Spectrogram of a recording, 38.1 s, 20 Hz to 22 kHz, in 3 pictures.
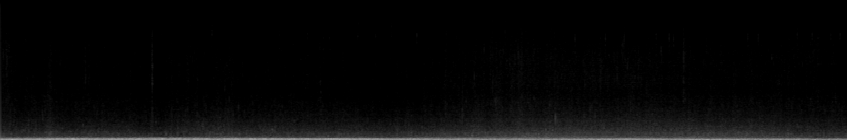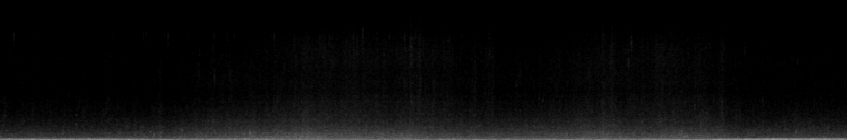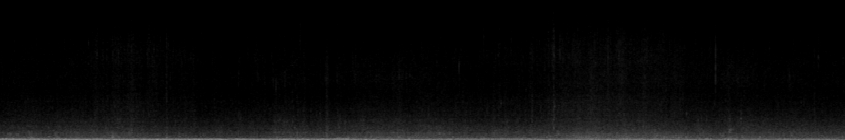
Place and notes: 港南風景區, Xiangshan Dist., Hsinchu City - Sound of the waves and fighters
Sound of the waves, There are fighters taking off in the distance, Zoom H2n MS+XY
